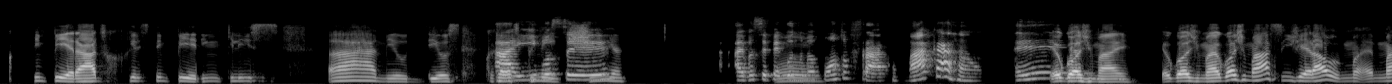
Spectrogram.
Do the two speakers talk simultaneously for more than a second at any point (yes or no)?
yes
